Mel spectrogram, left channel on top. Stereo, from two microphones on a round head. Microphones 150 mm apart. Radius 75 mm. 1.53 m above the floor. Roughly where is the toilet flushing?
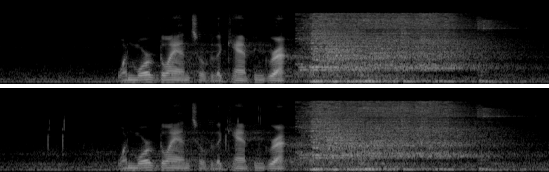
Centre.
